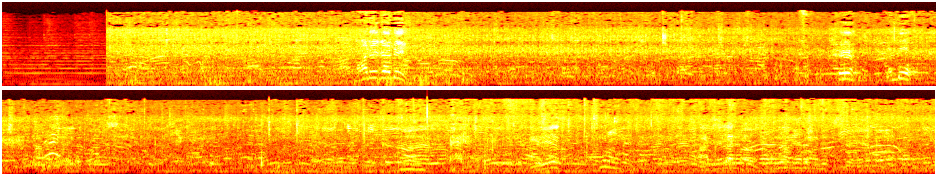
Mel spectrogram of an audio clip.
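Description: A crowd of men talks and calls out outdoors.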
